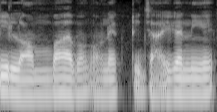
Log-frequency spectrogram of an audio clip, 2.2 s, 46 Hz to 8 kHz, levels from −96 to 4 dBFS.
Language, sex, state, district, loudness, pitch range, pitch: Bengali, male, West Bengal, Malda, -17 LUFS, 110-115 Hz, 110 Hz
